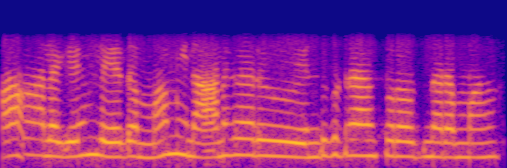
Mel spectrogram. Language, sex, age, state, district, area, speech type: Telugu, female, 30-45, Andhra Pradesh, Palnadu, urban, conversation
